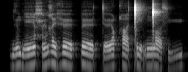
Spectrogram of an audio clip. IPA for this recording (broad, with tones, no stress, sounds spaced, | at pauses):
ɡ ə̃˨˥ b ɛ̃ː˨˥ ħ ə̃˨˥ ʁ ɘ˥˨ ɦ œː˥˨ pː œː˥˨ tː œː˨˥ qʰ a˥˨ ǀ e˥˨ r ŋ͡ǀ ɒ˥˨ s y˨˥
